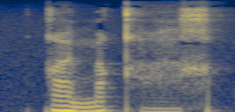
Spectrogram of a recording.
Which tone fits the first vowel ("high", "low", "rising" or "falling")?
falling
